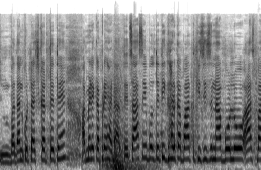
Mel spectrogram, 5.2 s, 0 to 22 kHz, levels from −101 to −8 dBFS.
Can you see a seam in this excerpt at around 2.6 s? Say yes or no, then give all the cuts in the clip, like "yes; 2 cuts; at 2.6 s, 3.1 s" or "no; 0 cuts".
yes; 1 cut; at 2.6 s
